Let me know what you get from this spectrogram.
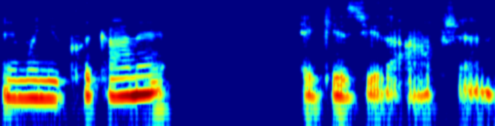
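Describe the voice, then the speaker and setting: The recording has a dry, close sound with no echo. A woman does the talking. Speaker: livestream coloring ASMR host. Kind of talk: casual livestream chat. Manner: soft-spoken; slow.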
